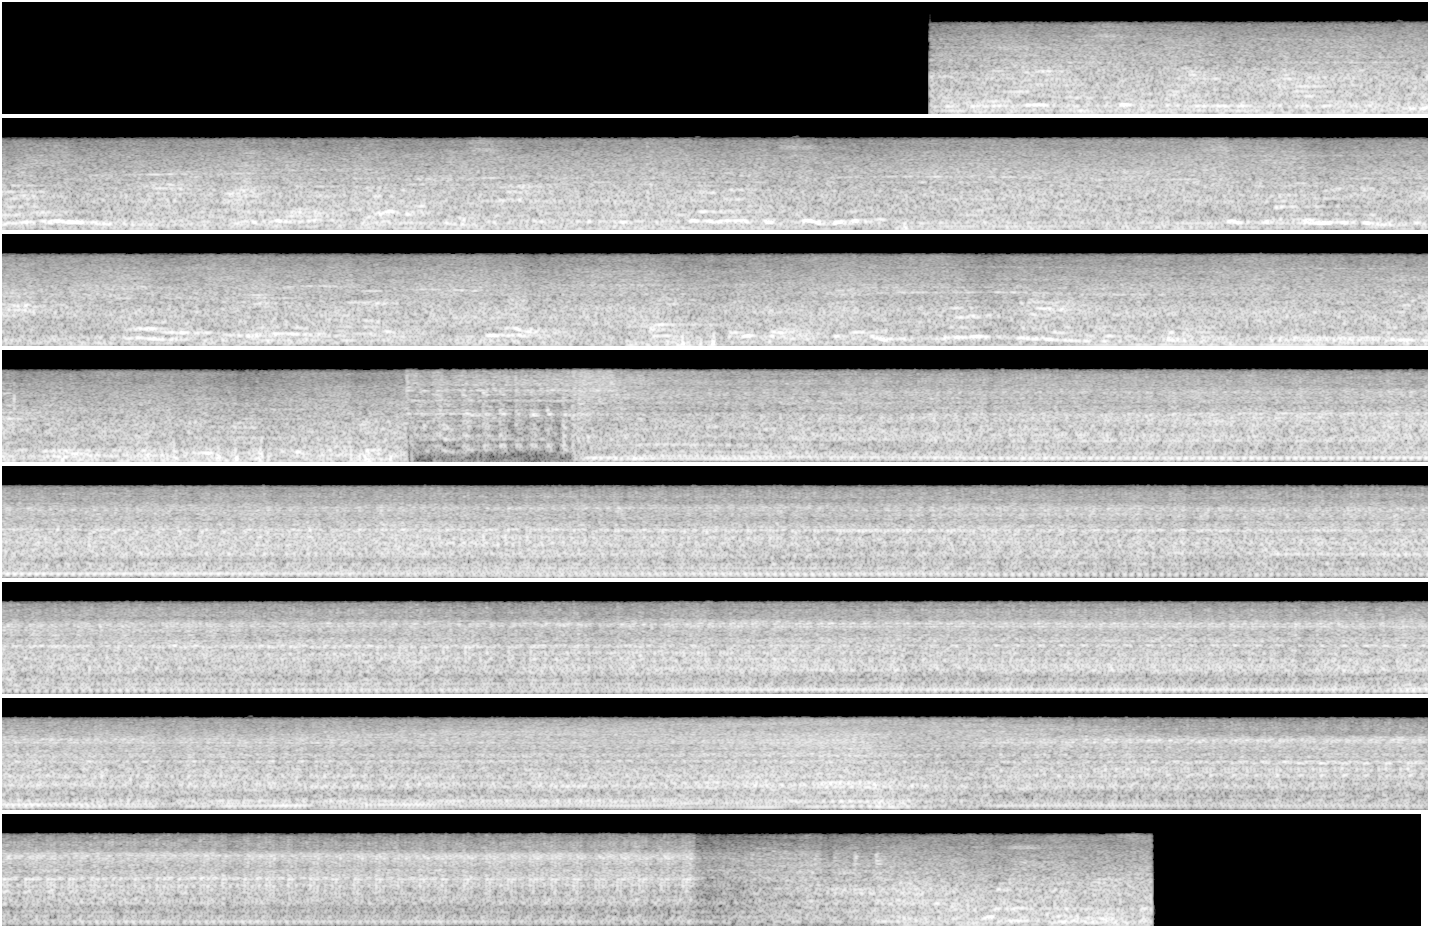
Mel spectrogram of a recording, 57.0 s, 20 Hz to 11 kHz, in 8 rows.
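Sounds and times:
diesel engine idling and revving: 4.6s - 55.7s.

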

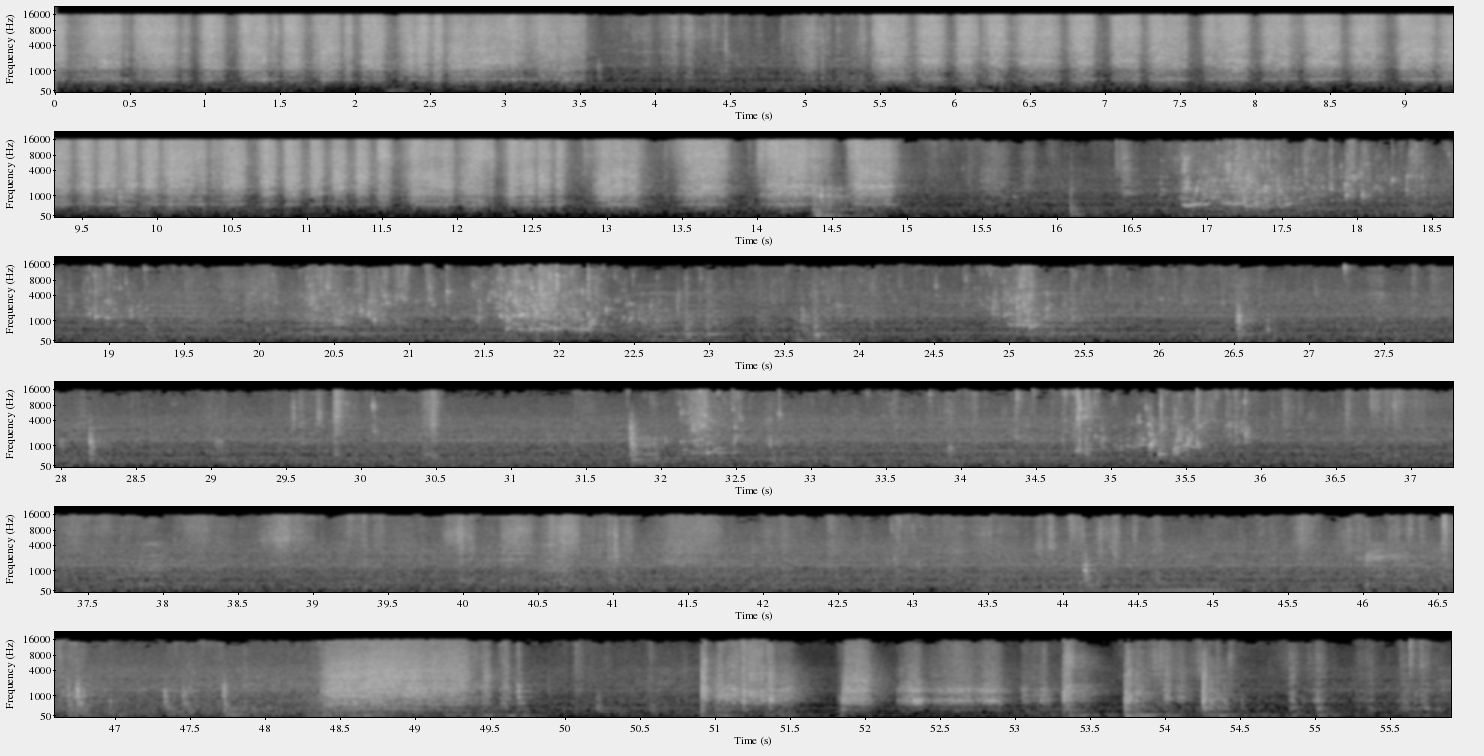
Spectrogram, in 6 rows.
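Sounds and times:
sponge scrubbing metal: 0.0s - 15.0s
liquid sloshing and splashing: 16.8s - 19.3s, 20.2s - 22.8s, 34.7s - 36.0s.

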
